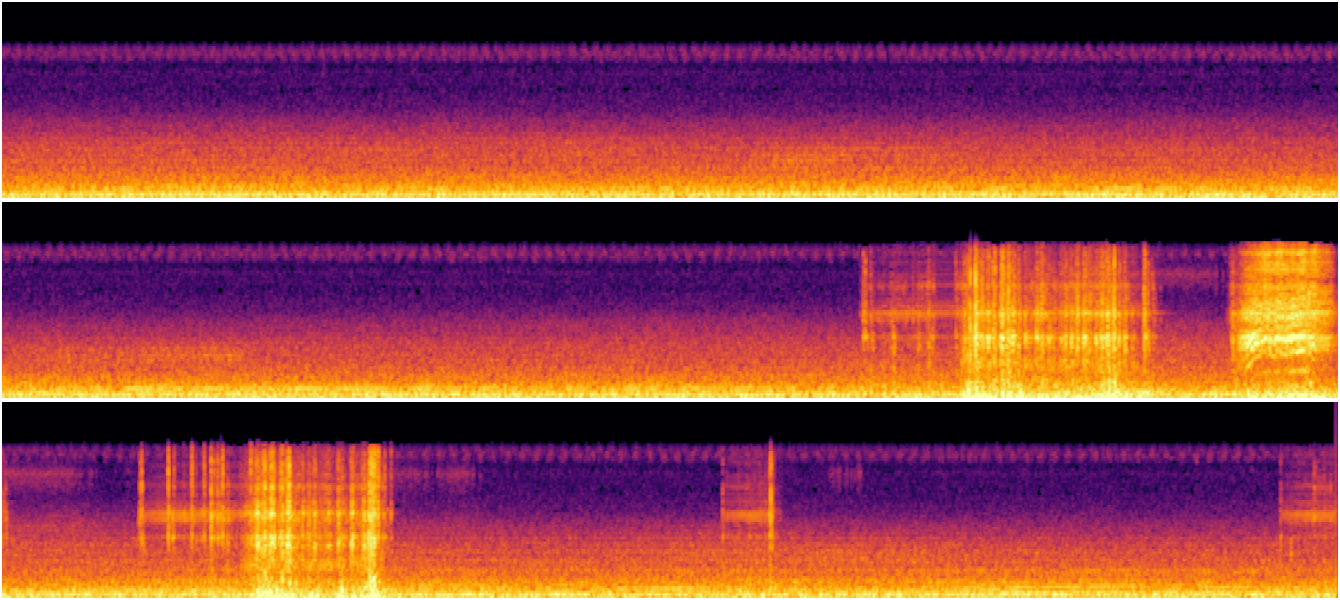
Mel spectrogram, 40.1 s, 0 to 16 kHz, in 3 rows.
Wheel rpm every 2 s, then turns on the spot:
0, 0, 0, 0, 0, 0, 0, 0, 0, 0, 0, 10, 20, 10, 10, 0, 0, 0, 0, 0.
22-24 28-30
